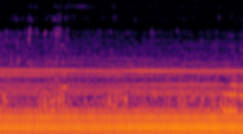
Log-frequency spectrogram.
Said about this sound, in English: Pour a bit of water of it in.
